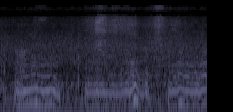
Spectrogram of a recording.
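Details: Jack Russell Terrier puppy aged three months growling while tugging at socks in play; three drawn-out, low, rough growls with slight wavering pitch over a steady background hum.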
